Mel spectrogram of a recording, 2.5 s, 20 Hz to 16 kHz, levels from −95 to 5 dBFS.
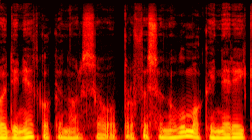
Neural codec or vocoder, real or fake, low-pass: none; real; 14.4 kHz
